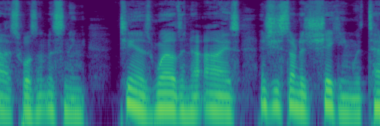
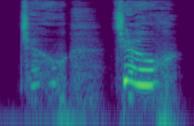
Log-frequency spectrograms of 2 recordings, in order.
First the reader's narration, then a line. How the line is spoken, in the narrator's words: she whimpered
